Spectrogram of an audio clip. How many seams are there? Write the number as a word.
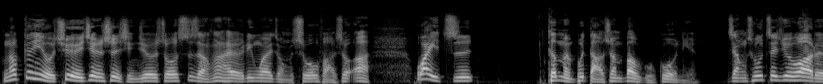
one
